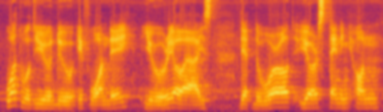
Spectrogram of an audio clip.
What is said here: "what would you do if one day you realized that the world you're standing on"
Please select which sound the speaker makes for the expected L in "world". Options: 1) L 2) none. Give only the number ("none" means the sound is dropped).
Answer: 1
